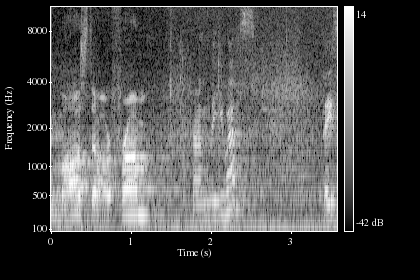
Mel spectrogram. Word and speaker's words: Mazda: about our pronunciation of Mazda so here's what he said Mazda so was Mazda okay sure but Italy say in Japanese Matsuda okay that's the way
